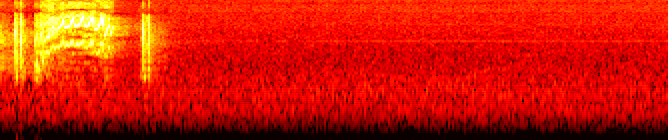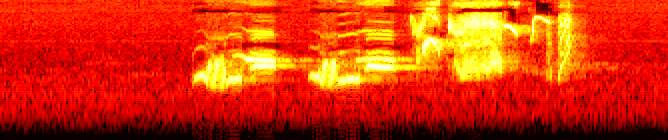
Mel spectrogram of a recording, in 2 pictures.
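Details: Short high buzzy chatter, a long silence, then the melro preto blackbird's full phrase of fluty whistles mixed with harsh high rattles and sharp overtones.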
